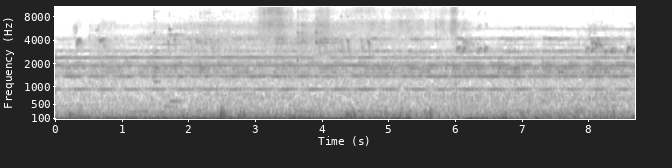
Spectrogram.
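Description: A train rolling past with a heavy low rumble. The rumble drops off sharply a little over five seconds in and carries on more quietly.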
